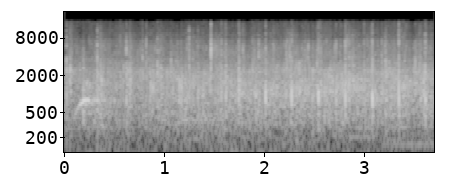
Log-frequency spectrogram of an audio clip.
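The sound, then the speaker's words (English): A crowd claps their hands in worship, a steady, dense wash of applause, many overlapping claps forming a continuous sound throughout. “Clap your hands.”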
